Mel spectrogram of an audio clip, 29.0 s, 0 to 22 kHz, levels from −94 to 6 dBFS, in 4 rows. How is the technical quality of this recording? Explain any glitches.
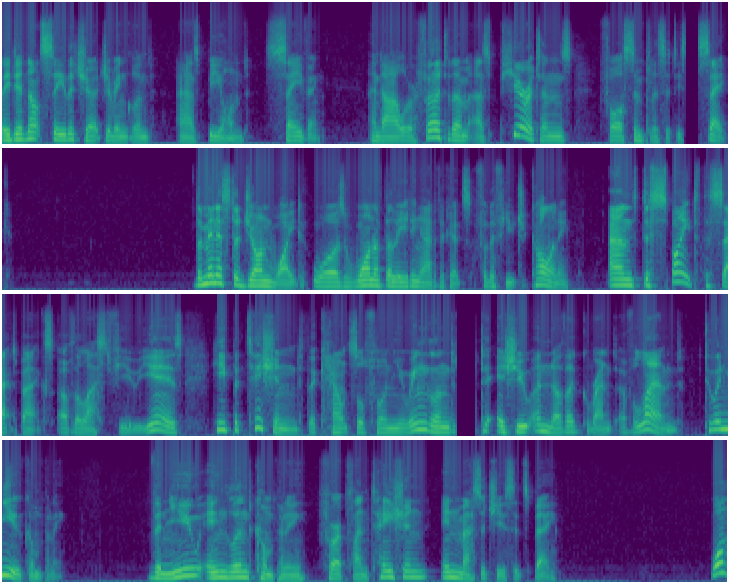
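The technical quality is compromised by a steady buzz under the speech and two brief dropouts to silence.

Throughout the clip, a 200 Hz buzz rides on the speech and grows louder and softer with it. This is a filter restarted on every block: it loses its state at each boundary and begins from silence, leaving a small transient 200 times a second.

At 6.82 s, just after "for simplicity's", the sound cuts to silence for about 0.15 s and then resumes. Again at 19.05 s, just before "to issue another grant", it drops out for about 0.2 s. The likely cause is a Bluetooth stall: interference delayed packets and the headphone buffer ran empty until they arrived.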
